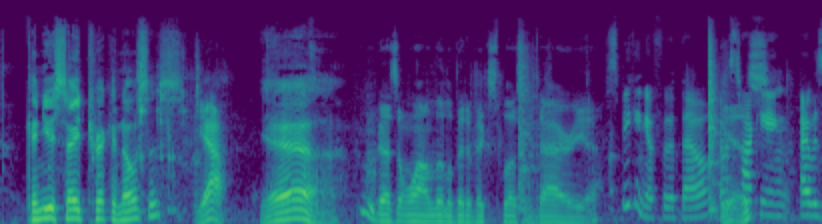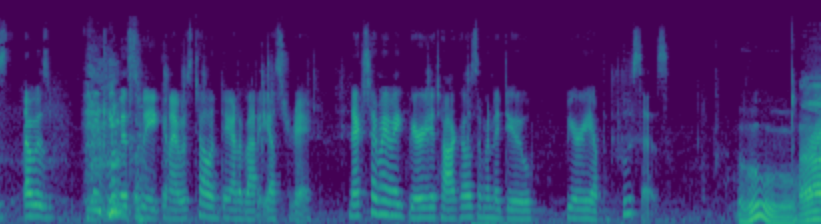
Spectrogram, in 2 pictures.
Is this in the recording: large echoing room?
no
